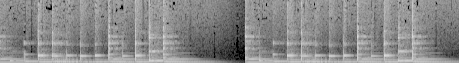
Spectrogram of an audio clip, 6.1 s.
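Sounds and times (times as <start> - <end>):
ringtone: 0.0 - 6.1.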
